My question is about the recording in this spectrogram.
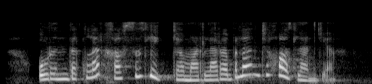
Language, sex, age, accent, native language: Uzbek, female, 18-24, Navoiy, Uzbek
